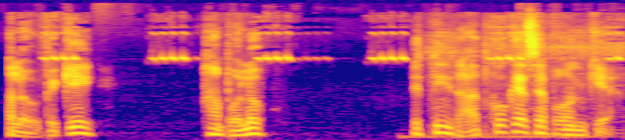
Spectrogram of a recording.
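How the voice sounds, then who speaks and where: A man's voice: fairly low pitch, a little fast, a little hiss or hum, natural voice. A man voicing a jumpy, teasing young villager. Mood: jittery, teasing. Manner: tries to sound calm, teasing. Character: scared young village man, Vicky's friend.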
